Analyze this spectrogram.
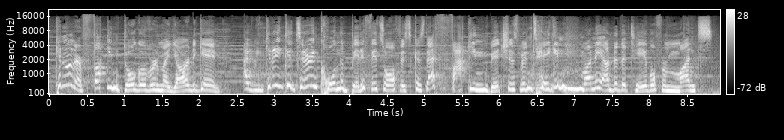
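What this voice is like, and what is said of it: Attempted Scottish accent. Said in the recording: “Scottish is good, too. Scottish is different. ... Can you do Scottish?”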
